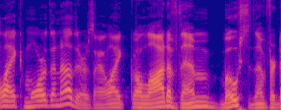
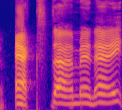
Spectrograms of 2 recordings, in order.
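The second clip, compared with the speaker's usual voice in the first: shrill, very loud, high full-blast scream; 9 semitones higher, 14 dB louder than usual. Joining others quoting a favorite villain: loud Dalek voice. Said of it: "doing a Dalek voice, you do tend to go loud".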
